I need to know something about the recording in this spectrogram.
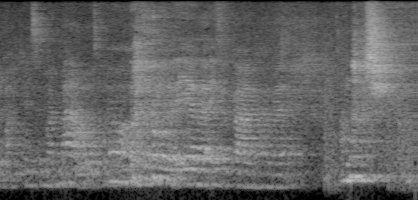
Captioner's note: laughing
